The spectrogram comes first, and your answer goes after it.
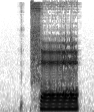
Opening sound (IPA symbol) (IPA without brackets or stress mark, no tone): t͡s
